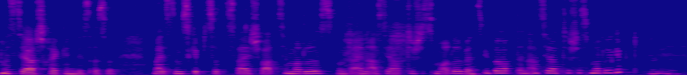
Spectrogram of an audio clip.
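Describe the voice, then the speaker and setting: A woman talks at a fairly quick pace in a somewhat breathy voice of medium pitch, with ordinary pitch variation. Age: 20s. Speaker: photo editor and photographer. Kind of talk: casual chat.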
